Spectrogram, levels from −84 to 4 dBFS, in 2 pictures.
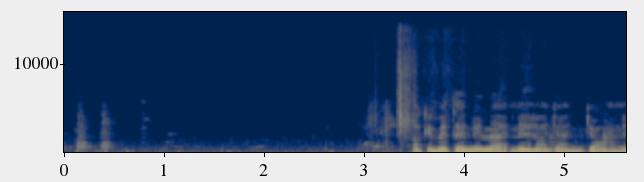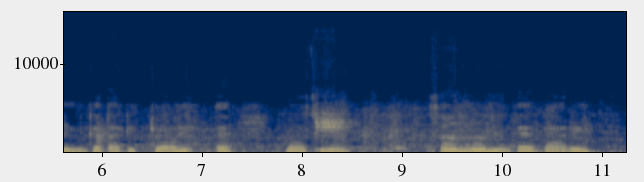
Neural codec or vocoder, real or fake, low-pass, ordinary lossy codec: vocoder, 48 kHz, 128 mel bands, Vocos; fake; 14.4 kHz; AAC, 64 kbps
